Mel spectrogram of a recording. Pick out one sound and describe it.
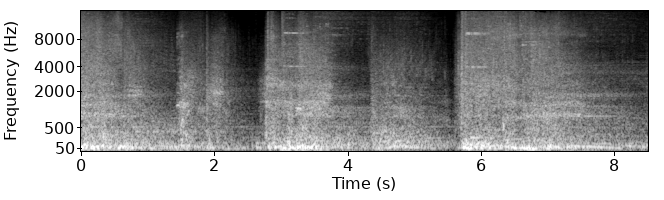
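Magic spells crackle and burst in a busy game battle.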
